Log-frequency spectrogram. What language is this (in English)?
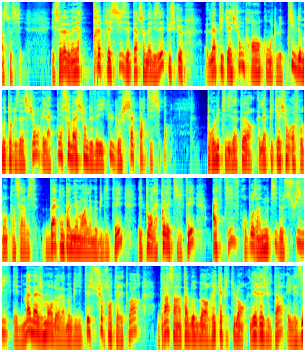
French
